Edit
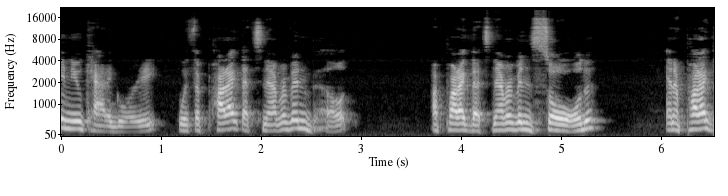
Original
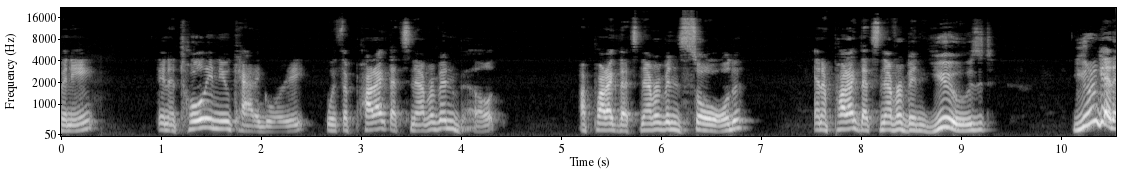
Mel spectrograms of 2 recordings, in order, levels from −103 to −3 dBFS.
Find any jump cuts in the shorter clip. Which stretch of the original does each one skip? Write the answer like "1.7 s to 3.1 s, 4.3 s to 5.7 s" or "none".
none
